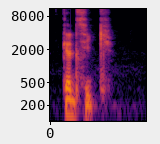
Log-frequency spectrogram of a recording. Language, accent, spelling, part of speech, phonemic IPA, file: French, France, calcique, adjective, /kal.sik/, LL-Q150 (fra)-calcique.wav
- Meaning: calcic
